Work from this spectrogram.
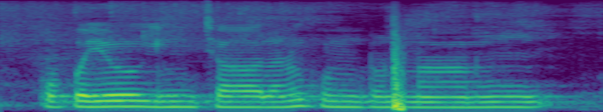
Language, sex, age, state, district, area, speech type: Telugu, male, 18-30, Andhra Pradesh, Nellore, urban, read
